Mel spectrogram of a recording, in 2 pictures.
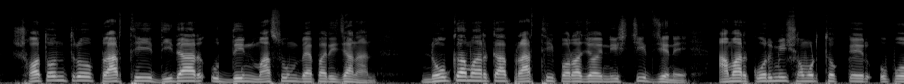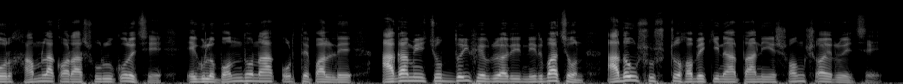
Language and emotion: Bengali, neutral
